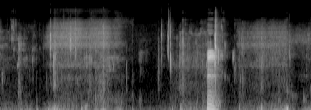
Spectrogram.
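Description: Crunchy chewing of hard nuts with irregular bites and grinding, punctuated by a louder crunch midway, with faint background noise.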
